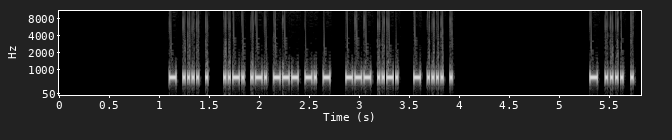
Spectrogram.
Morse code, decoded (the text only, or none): THE FRONT OF THE THE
